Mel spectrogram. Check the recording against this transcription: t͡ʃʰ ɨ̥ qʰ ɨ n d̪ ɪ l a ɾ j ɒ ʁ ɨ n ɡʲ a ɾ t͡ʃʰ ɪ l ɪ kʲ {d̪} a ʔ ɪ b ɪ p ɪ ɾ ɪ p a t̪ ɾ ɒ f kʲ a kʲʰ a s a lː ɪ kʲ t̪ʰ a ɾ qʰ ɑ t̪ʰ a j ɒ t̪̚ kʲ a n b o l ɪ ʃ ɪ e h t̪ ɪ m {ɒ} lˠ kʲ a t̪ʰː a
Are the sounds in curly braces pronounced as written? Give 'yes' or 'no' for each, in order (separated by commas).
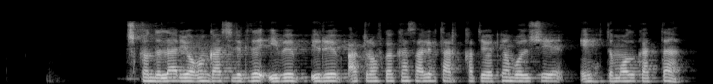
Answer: yes, yes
